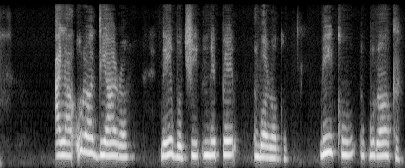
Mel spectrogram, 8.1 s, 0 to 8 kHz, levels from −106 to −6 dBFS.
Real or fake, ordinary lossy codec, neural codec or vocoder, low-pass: fake; none; codec, 16 kHz, 1.1 kbps, Voila-Tokenizer; none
